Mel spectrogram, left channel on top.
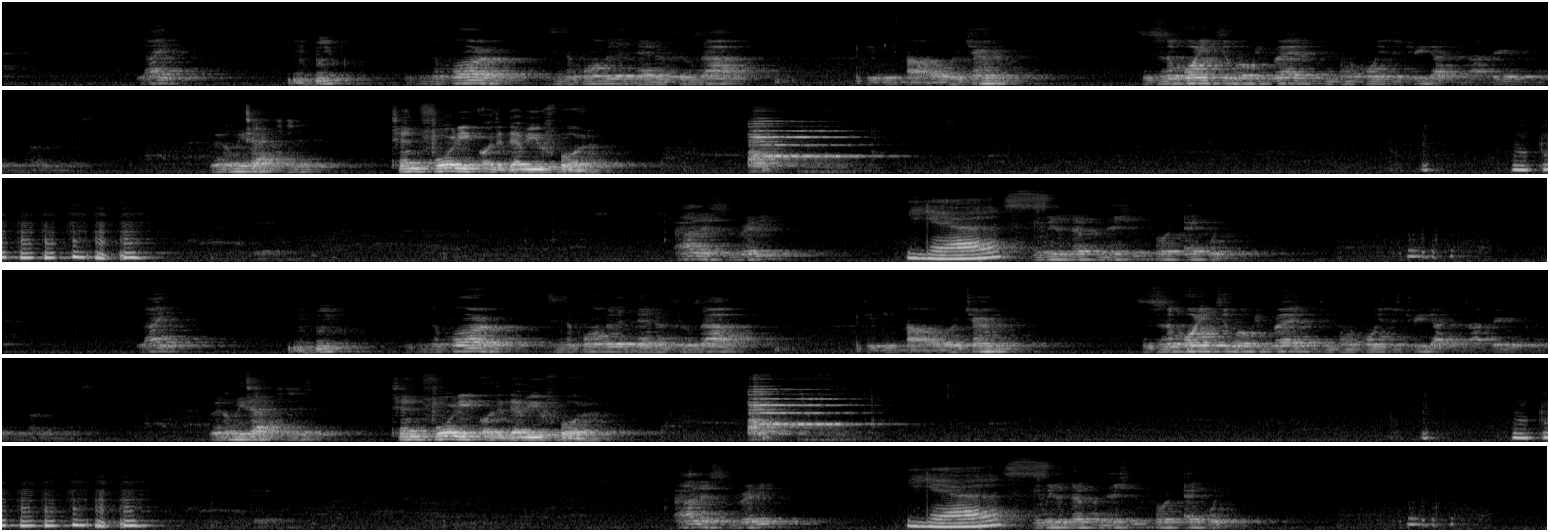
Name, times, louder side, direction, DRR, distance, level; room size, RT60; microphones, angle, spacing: voice 1, 1.3-1.7 4.2-5.0 5.5-7.3 8.6-10.0 11.4-16.2 17.5-18.6 22.9-24.0 33.4-33.5 37.6-38.6 41.2-43.2, right 1 dB, 25° right, -1 dB, 4.2 m, -29 dB
voice 2, 2.9-3.4 17.9-18.1 19.4-21.3, left 1 dB, 40° left, 3 dB, 1.6 m, -20 dB
voice 3, 30.6-32.4 40.0-41.4 45.0-45.2, left 1 dB, 5° left, 9 dB, 0.4 m, -23 dB
13.0 x 9.4 x 8.5 m, 1.3 s
head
